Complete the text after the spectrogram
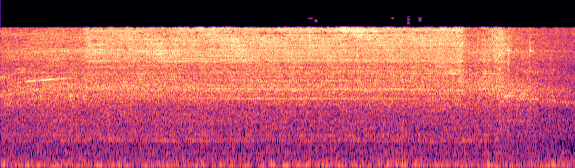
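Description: A power saw grinds loudly through a metal lock.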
